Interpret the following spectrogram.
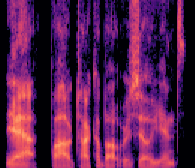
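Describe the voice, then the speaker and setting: A man's voice: sits low, moderate pace, fairly bright tone, dry recording, studio quality. A middle-aged man hosting a podcast interview, friendly and encouraging in casual chat. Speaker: podcast host.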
